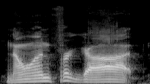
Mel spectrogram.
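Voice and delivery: usual speaking voice

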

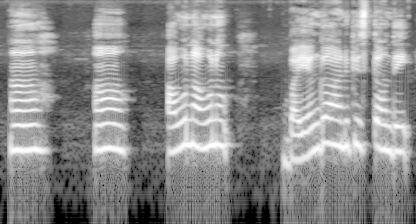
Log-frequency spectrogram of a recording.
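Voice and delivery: halting, mildly flustered agreement; flustered stammering. A narrator's reading. Young woman covers up her scream, faltering and flustered. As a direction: stumble into a hasty cover story, pausing between words. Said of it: "తడబడుతూ కంగారు పడుతూ అంటోంది శ్రద్ధ".

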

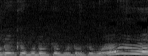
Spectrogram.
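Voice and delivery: ordinary talk

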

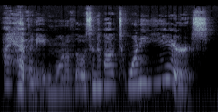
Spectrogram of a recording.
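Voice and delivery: delighted. A narrator's reading. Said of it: "Chihiro gasped in delight".

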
